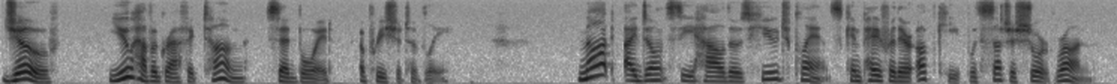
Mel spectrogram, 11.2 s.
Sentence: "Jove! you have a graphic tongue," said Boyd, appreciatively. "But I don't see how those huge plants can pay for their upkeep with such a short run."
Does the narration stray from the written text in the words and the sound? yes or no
yes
